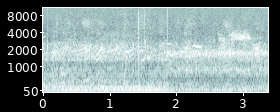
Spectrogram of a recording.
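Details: Lesser Snow Geese in a large flying flock, Reifel Migratory Bird Sanctuary, Canada, November 2011. Massed honking fills the air in a constant chorus over a low engine-like hum.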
